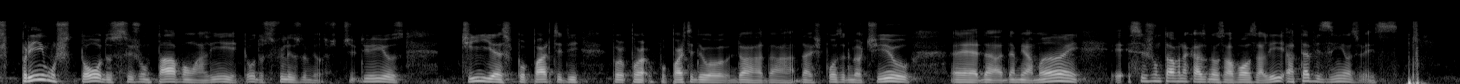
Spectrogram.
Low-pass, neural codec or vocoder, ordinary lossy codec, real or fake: none; codec, 16 kHz, 4 kbps, X-Codec, HuBERT features, trained on LibriSpeech; none; fake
